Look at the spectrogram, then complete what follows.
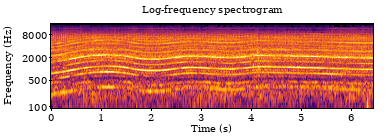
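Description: Electric fishing reel's motor whining as it winds against a heavy fish, its pitch slowly sagging and rising as the strain changes.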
